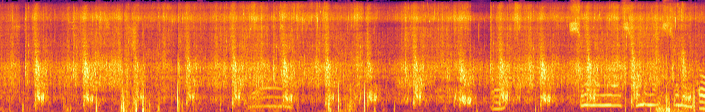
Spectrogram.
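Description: People swim and splash through water during a race, with choppy, repeated splashes and sloshing close by and voices and shouts mixed in throughout.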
